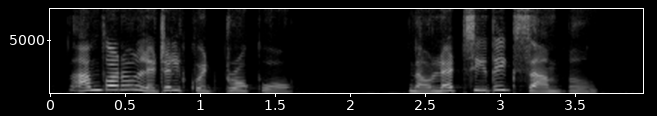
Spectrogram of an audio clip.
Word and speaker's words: quid pro quo: Quid pro quo. It is 3 words. Each word has only 1 syllable. But if you say it together, the stress is on the first and last. Quid pro quo.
